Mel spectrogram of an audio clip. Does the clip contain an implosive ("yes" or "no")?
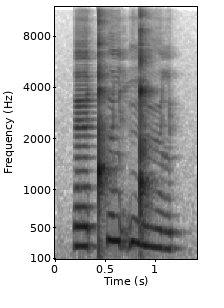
no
